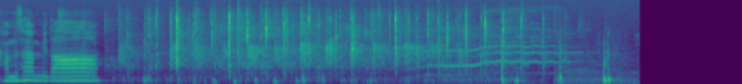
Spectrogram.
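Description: A small group of people applaud.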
